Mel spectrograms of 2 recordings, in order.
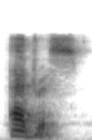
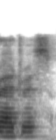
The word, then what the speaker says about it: address: For example, share your address on WhatsApp. However, if you shift the stress to the second syllable of the word, making it address, you will be saying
